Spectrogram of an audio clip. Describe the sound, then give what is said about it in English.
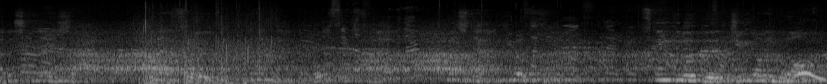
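A large crowd of Yokohama Marinos football supporters chanting in Spanish, "Del Yokohama vamos al mundo", a dense, continuous wall of massed voices that stays loud throughout and swells near the end. “Okay, some Spanish. Where we got it? Over there.”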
